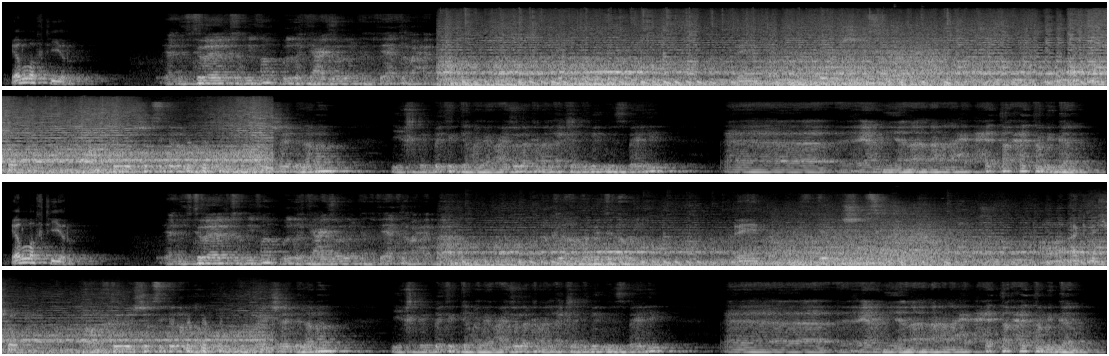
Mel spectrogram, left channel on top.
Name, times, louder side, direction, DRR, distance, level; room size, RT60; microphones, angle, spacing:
voice 1, 0.1-0.8 7.3-7.7 10.3-11.5 12.0-12.2 13.0-13.2, right 1 dB, 25° right, 8 dB, 1.0 m, -24 dB
voice 2, 1.5-4.8 5.3-6.4 8.0-8.8 11.8-14.4 14.9-17.6 18.3-21.8, equal, 10° left, -6 dB, 2.7 m, -24 dB
Car passing by, 2.4-2.7 2.9-9.9, left 1 dB, 50° left, 3.4 m, -29 dB
sound 1, 4.3-13.8, left 5 dB, 85° left, 0.5 m, -21 dB
22.0 x 14.5 x 3.6 m, 1.1 s
head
